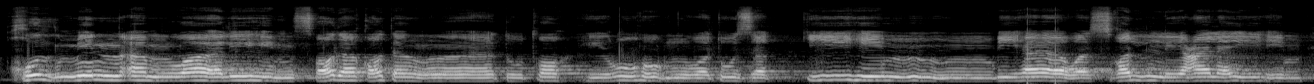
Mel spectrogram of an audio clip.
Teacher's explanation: یہاں پر الف مدہ ہے، ایک الف کے برابر کھینچیں گے۔ یہاں پر صاد حروف مستعلیہ میں سے پر پڑھیں گے۔ یہاں پر یا ساکن سے پہلے لام کے اوپر زبر ہے تو یا لین ہوگا، اسے نرم آواز کے ساتھ جلد پڑھیں گے اس طرح سے۔ · میم ساکن کے بعد با ہے تو اخفاء شفوی ہوگا، اسے غنہ اور اخفاء کے ساتھ میں پڑھیں گے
